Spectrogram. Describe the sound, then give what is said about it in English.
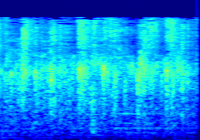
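A church audience applauds the married couples standing among them, a steady, dense patter of many hands clapping at once that keeps an even level throughout, with no voices rising above it. “Pwede pa nating palakpakan sila?”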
